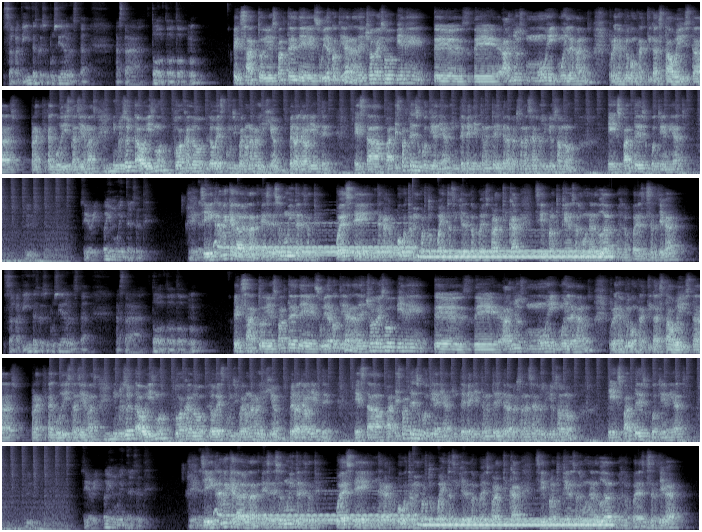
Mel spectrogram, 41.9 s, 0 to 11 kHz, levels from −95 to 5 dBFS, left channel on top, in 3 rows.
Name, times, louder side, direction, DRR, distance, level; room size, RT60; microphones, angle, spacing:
voice 1, 0.0-3.9 16.0-16.3 20.1-20.2 28.4-28.6 29.5-30.9 31.6-32.1, left 1 dB, 65° left, 0 dB, 1.5 m, -33 dB
voice 2, 4.6-14.2 14.5-25.8 26.1-27.5 31.6-34.3 34.6-41.4, left 1 dB, 50° left, -6 dB, 1.9 m, -22 dB
sound 1, 14.9-29.2, equal, 30° right, 1.4 m, -38 dB
sound 2, 32.1-40.1, equal, 25° left, 0.6 m, -20 dB
6.8 x 4.2 x 5.3 m, 0.64 s
head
